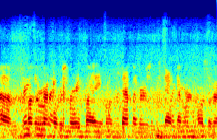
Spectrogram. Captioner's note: radio chatter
